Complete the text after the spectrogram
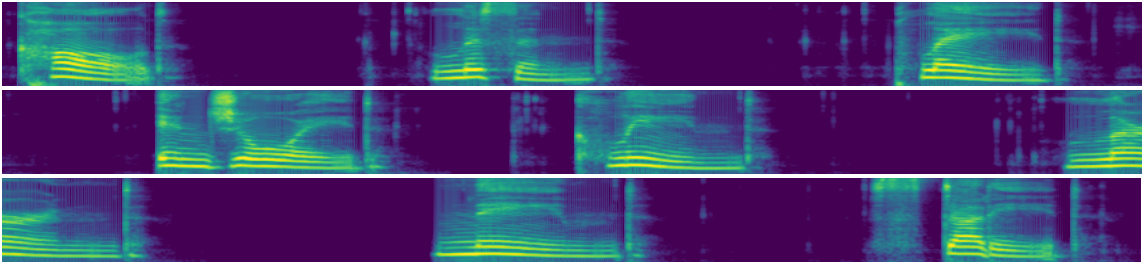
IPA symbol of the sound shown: d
